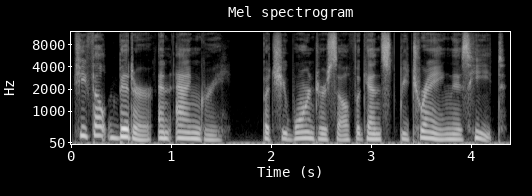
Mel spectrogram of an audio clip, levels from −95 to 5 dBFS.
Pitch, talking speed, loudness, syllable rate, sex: 170 Hz, 175 wpm, -21 LUFS, 4.9 syllables/s, female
